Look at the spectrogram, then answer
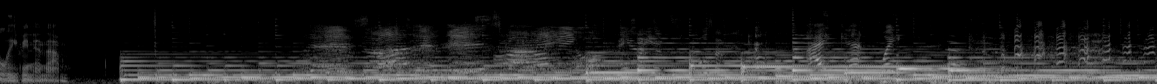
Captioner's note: children talking and laughing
